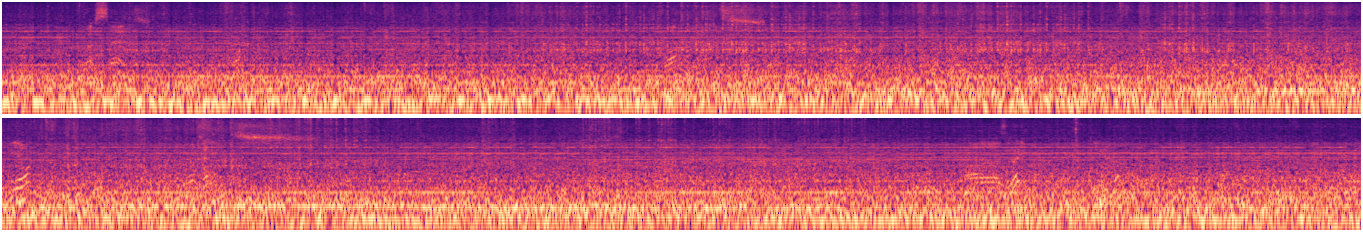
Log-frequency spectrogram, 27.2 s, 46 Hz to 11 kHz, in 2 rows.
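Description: Toliss A319 airliner engines in X-Plane 12 roar loud and steady at takeoff thrust, a dense continuous drone with a whining tone on top, while a voice speaks over it now and then.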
